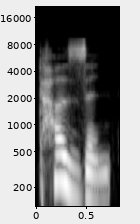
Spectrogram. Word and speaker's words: cousin: And then the word cousin also sounds like cuz, but it's spelled with an OU. So that makes it even more confusing.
